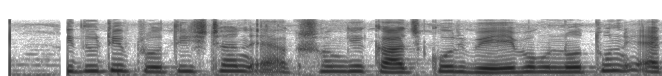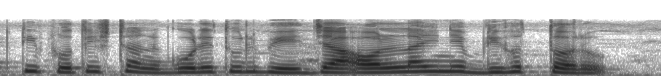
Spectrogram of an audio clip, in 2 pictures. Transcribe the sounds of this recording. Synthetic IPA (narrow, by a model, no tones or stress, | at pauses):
id̪uʈ̬ipɾot̪iʃʈʰanɛ̰kʃɔŋɡekad͡ʑkoɾbeeboŋnot̪unɛkʈipɾot̪iʃʈʰanɡoɽet̪ulbed͡ʑaʔɔnlajnebɾiɦot̪ːɔɾo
